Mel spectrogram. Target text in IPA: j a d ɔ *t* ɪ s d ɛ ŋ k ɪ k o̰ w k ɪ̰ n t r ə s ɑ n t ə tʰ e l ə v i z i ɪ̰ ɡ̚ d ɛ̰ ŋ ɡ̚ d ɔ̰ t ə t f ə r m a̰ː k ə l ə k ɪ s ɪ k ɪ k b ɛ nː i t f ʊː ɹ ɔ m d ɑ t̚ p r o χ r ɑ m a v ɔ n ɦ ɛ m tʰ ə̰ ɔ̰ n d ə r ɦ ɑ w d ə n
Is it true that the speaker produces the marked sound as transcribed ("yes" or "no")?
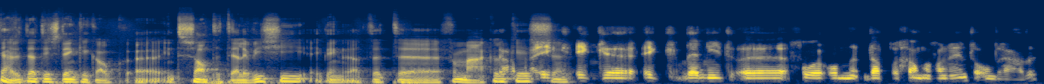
yes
